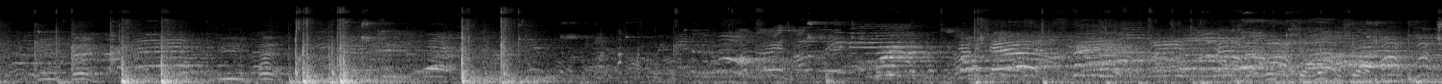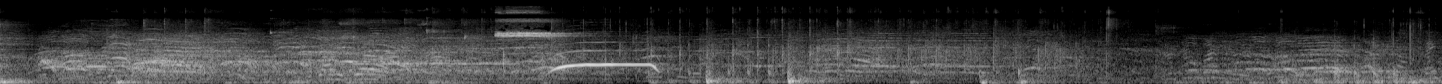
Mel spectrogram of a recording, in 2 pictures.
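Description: A basketball bouncing on a hardwood gym floor, with players and spectators shouting and talking in a large, echoing gym. About two-thirds of the way in, a short high whistle blast is followed by a steady tone about a second long.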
